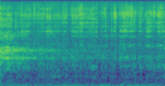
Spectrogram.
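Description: The last of the background music dies away, leaving a faint, even hiss with a few tiny ticks.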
